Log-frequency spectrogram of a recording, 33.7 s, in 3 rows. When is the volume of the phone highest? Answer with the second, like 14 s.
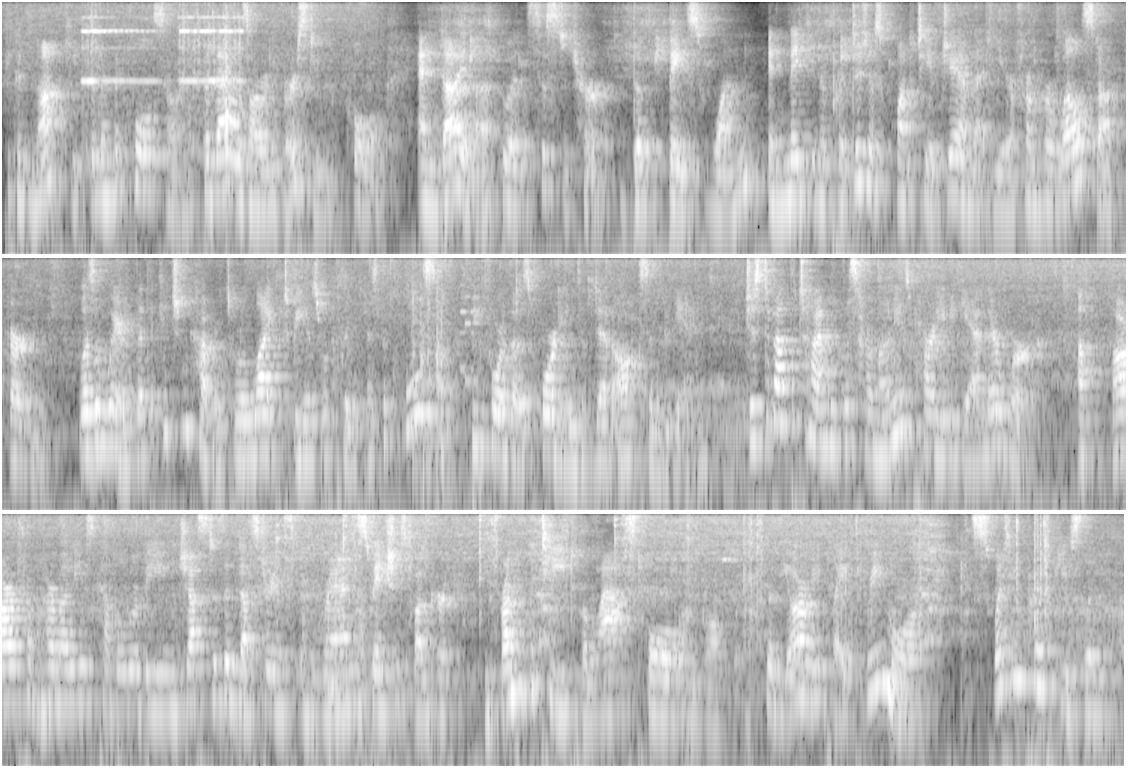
2 s.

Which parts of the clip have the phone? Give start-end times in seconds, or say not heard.
0.8-2.5, 14.0-16.1, 25.4-26.2.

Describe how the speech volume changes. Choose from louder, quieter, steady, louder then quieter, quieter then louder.
steady.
